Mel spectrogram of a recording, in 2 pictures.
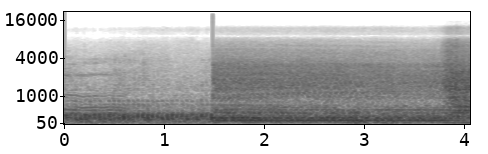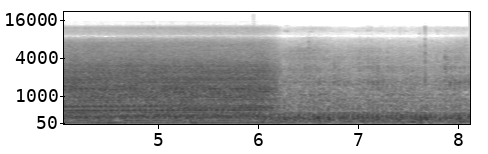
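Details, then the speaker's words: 32-year-old van rolling about a mile to the mechanic with its replacement differential; constant rough drone and growl from the driveline rising and falling with speed; failed differential. "Yeah, you guys can probably hear that. Doesn't sound good, but we're rolling pretty much all the way down to the mechanics, so. Oh, I don't like that noise."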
